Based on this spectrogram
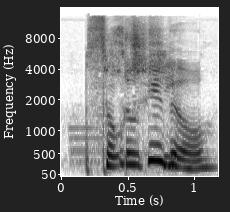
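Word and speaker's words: Xochitl: Weil ich, das ist schwierig, weil sie ja mit X vorne geschrieben wird. – Ja. – Aber wie spricht man diesen Namen einfach aus? Und jetzt? – Stay tuned. Sochi. – Sochi. Nee, du hörst hinten noch ein L.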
